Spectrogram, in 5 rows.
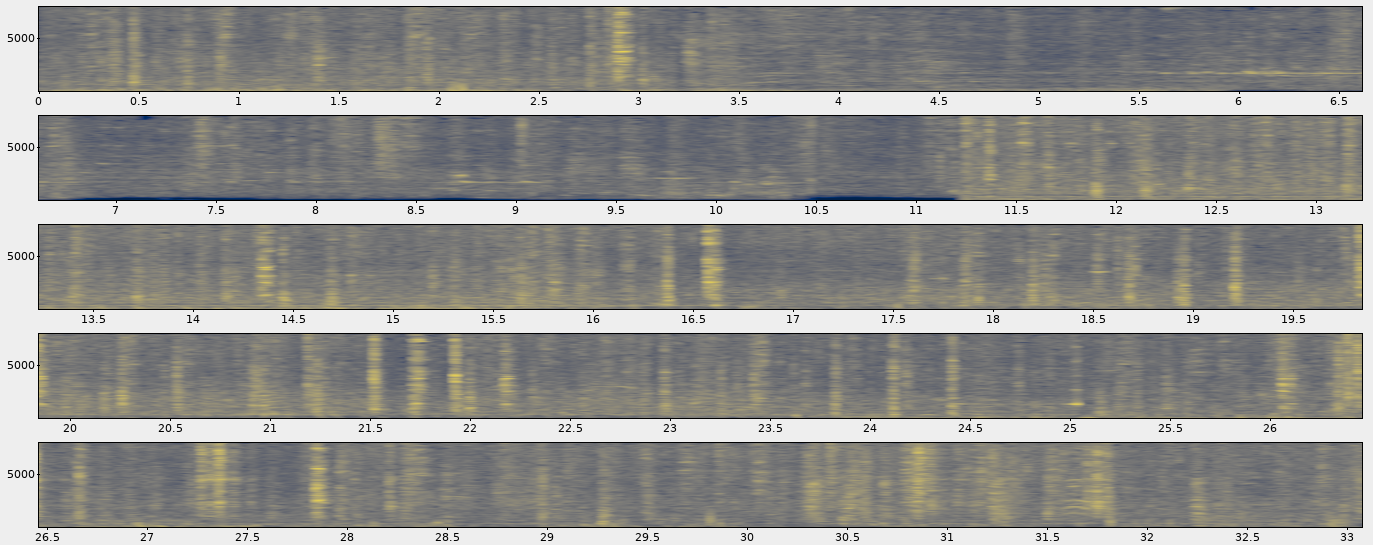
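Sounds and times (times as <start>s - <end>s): train wheels clicking and rattling: 0.0s - 3.6s, 11.2s - 33.0s
train rumbling on track: 0.0s - 33.0s.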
